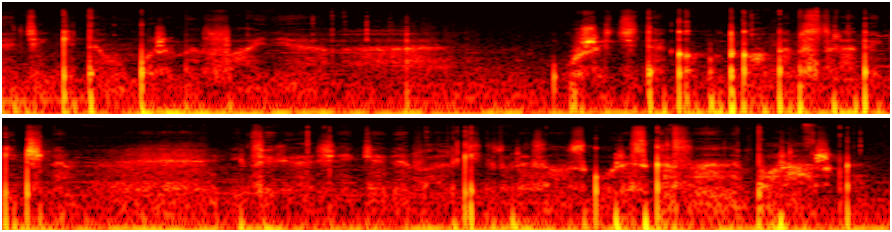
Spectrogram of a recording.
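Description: A soft-spoken man is whispering at a moderate pace over noticeable background noise. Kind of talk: ASMR talk about video games. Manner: soft-spoken, whispered.

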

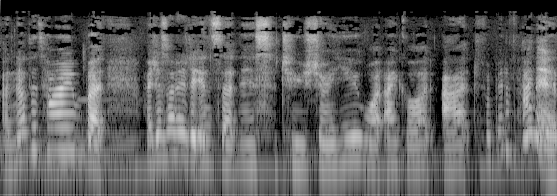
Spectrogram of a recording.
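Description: With music in the background, a woman speaks at a moderate pace and medium pitch with lively intonation. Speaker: manga collector. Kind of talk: casual talk to camera.

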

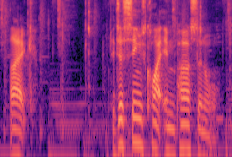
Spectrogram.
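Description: Faint music plays in the background as a man talks in a British accent. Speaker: trading card game content creator. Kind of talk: casual talk to camera. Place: home room. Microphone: lapel.

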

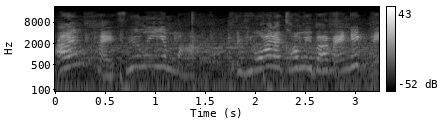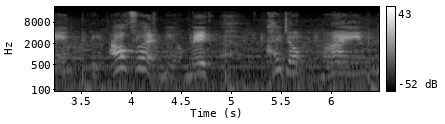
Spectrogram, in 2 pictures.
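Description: Over loud background music, a breathy, extremely high put-on character voice speaks at a moderate pace. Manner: breathy character voice.

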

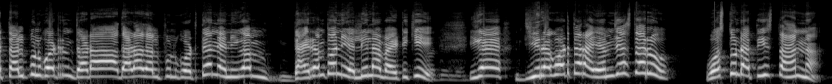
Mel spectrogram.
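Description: A woman talks at an extremely high pitch with a bright, sharp tone and ordinary pitch variation. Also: very even loudness. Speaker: villager facing land acquisition. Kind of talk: interview testimony.

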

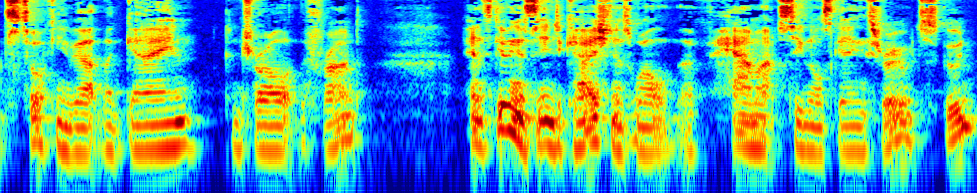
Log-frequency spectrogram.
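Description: A man's voice with vocal fry against a quiet background. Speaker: reviewer testing microphone. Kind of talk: casual tutorial commentary. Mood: relaxed, lightly amused. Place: home room. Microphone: phone near.

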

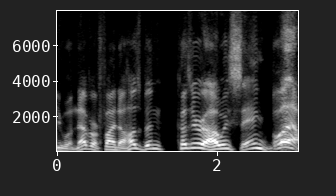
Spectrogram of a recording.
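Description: Putting on a character voice, a man speaks high with vocal fry and big pitch swings. The pace is moderate, and the sound is dry and close with no echo.

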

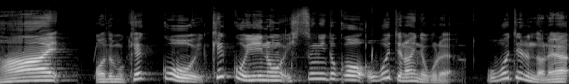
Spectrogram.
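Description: This man's high pitch swings very widely as he talks at a moderate pace. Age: 30s. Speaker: gaming YouTuber. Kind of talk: casual gameplay commentary. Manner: animated.

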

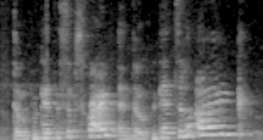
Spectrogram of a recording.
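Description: Recorded with light background noise and audible room echo, a woman speaks. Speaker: makeup vlogger. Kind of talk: casual vlog chat. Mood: cheerful, playful. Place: bathroom. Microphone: phone near.

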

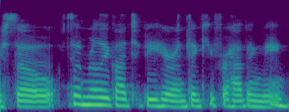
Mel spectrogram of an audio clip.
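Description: A woman talks at a moderate pace in a Californian accent. Her voice is fairly low in pitch, with fairly even intonation. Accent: General American, Californian. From US West Coast, San Francisco Bay Area. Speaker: psychotherapist and yoga teacher. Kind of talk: interview.

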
